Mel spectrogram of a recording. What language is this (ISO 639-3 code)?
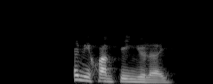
tha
